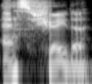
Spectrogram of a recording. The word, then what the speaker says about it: Eschede: changed my my zen caster name to a pronunciation guide for you really yeah s shader a shader a shader oh s shader i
